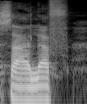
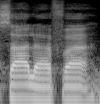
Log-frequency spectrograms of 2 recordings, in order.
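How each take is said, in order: First: The word ends on a bare final consonant. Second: The word ends with a final vowel sound. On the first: The speaker calls it right. "kalau kita berhenti ya mengakhiri bacaan di huruf fa, kita baca salaf" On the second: The speaker calls it wrong. "Jangan dibaca ma salafa, jangan"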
